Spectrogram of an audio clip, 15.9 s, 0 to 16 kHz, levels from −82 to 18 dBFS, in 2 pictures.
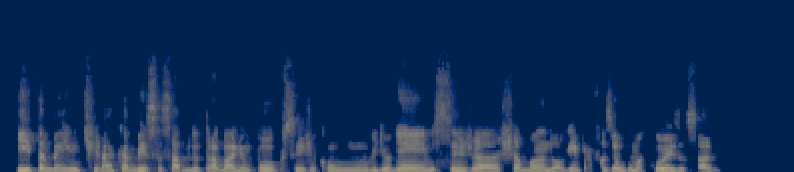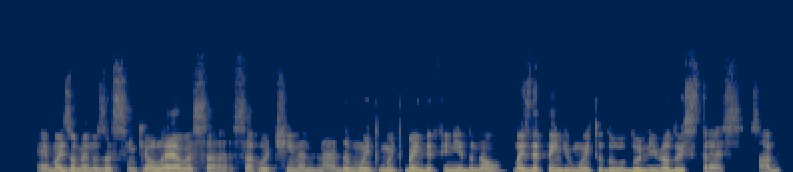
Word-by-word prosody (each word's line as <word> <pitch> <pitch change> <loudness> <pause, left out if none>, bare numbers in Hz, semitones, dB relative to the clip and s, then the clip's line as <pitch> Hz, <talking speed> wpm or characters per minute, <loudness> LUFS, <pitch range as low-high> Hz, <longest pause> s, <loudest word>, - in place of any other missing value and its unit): e 285 +5 +6
também 200 +1 +1
tirar 215 +1 -4
a - - -5
cabeça, 175 -7 -1
sabe, 145 -1 -2
do 110 -1 -3
trabalho 105 0 0
um - - -7
pouco, 120 +1 -1
seja 105 0 -5
com 105 - -6
um 105 0 -5
videogame, 110 +3 0
seja 110 0 0
chamando 105 +1 -2
alguém 110 +2 -3
pra - - -14
fazer 100 +1 -1
alguma 105 -1 -2
coisa, - - +3
sabe. 160 +2 -3 1.1
É 100 - -2
mais 110 +1 +2
ou 130 - +3
menos 145 +2 0
assim 160 0 -3
que 165 - -3
eu 175 - +4
levo 115 -10 +7
essa 105 - -3
essa - - -3
rotina, 105 -1 -3
nada 150 +7 -1
muito, 150 -2 0
muito 125 -1 -1
bem 115 -1 +5
definido 110 -1 0
não, 110 +7 0
mas 120 -1 +3
depende 125 +1 +3
muito 115 +4 -1
do 125 -1 0
do 125 +2 +4
nível 115 0 +3
do 120 +1 +2
estresse, 110 -5 -3
sabe, - - -4
115 Hz, 180 wpm, -24 LUFS, 105-145 Hz, 1.1 s, levo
